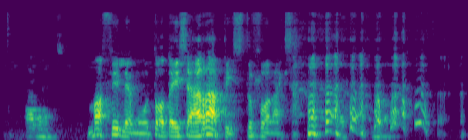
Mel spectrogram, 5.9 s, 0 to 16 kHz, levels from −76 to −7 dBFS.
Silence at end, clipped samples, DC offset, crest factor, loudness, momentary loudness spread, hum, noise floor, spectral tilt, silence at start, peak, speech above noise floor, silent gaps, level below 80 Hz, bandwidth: 0.5 s; under 0.1%; under 0.1%; 20 dB; -20 LUFS; 17 LU; none; -50 dBFS; -5.5 dB/octave; 0.3 s; 0 dBFS; 30 dB; none; -56 dBFS; 11.5 kHz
